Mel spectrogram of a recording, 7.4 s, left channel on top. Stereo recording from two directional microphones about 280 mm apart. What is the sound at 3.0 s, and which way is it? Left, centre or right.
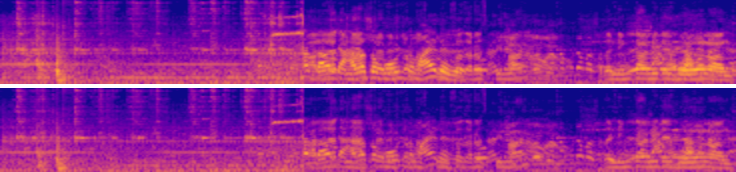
A man's voice, centre.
